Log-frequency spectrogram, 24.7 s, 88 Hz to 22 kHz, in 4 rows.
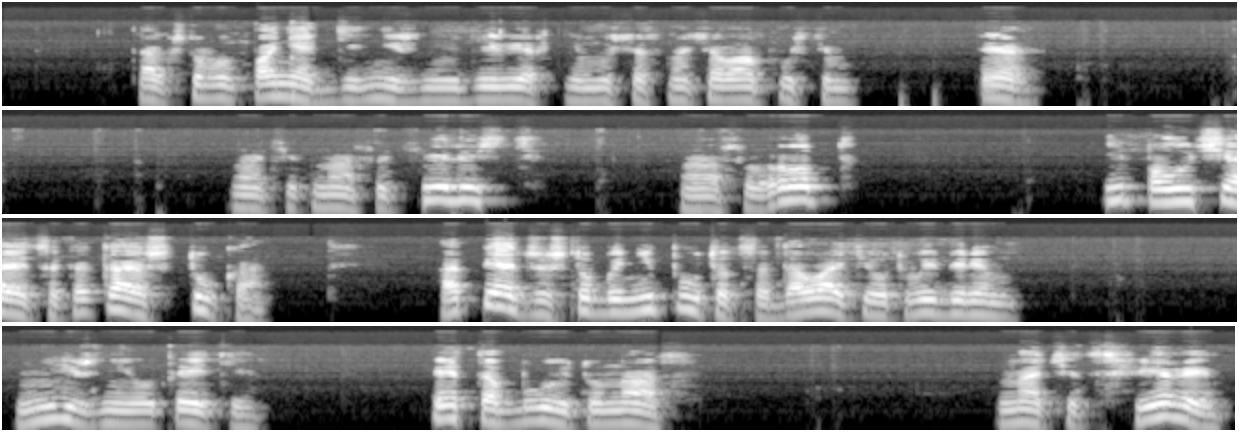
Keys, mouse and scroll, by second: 1.4 KP_3, 4.5 r, 6.3 middle click, 7.6 middle click, 8.6 middle click, 9.7-11.2 drag, 11.3-15.3 middle drag, 16.1-17.5 shift+drag, 22.5-24.2 drag.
